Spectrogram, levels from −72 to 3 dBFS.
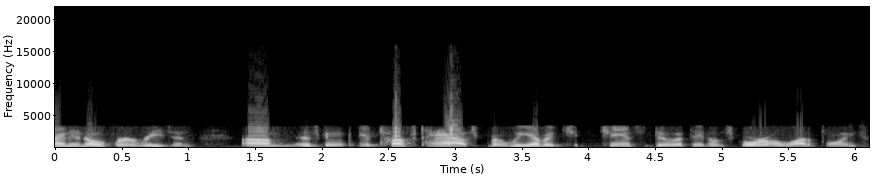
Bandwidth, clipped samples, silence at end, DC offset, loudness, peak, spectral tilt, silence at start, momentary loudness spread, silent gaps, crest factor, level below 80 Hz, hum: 14.5 kHz; under 0.1%; 0.1 s; under 0.1%; -16 LUFS; 0 dBFS; -5 dB/octave; 0 s; 11 LU; none; 14 dB; -58 dBFS; none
